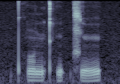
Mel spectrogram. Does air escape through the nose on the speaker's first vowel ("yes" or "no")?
yes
